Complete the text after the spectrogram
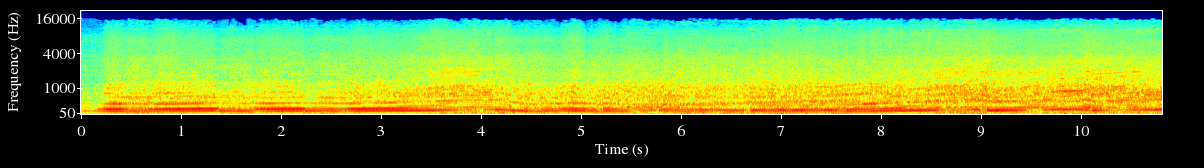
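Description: A racing car engine whines at high revs, dropping and rising in pitch as the driver shifts gears and brakes.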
